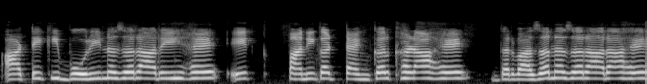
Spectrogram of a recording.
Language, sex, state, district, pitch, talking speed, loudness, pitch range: Hindi, female, Madhya Pradesh, Bhopal, 275 Hz, 165 wpm, -13 LUFS, 250-285 Hz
